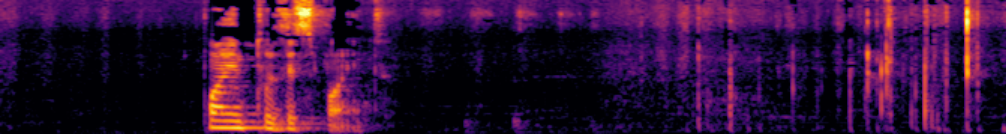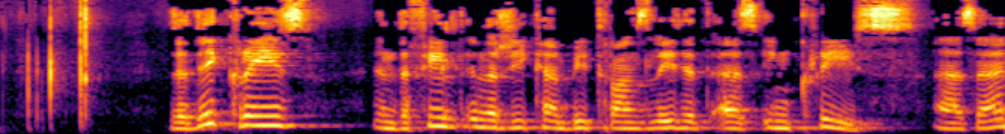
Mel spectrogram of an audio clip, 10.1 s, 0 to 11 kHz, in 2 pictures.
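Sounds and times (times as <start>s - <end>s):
marker scratching on whiteboard: 0.0s - 4.1s.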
